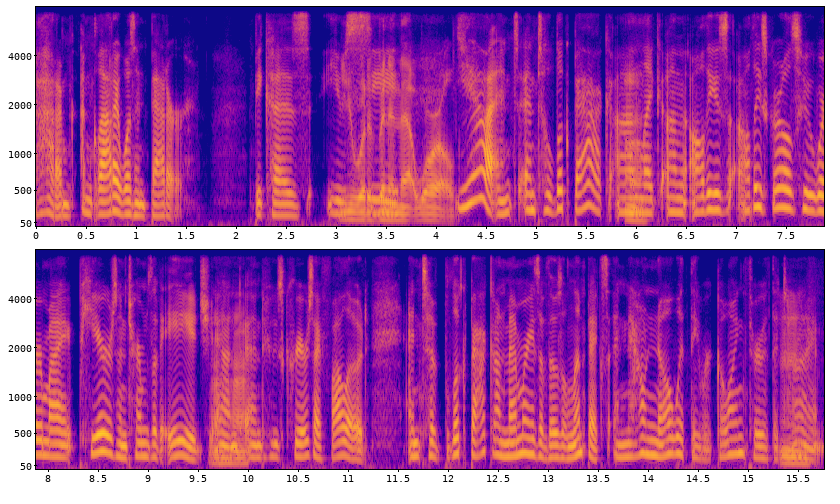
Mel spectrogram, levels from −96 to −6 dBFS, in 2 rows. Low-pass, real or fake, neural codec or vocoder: 7.2 kHz; real; none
